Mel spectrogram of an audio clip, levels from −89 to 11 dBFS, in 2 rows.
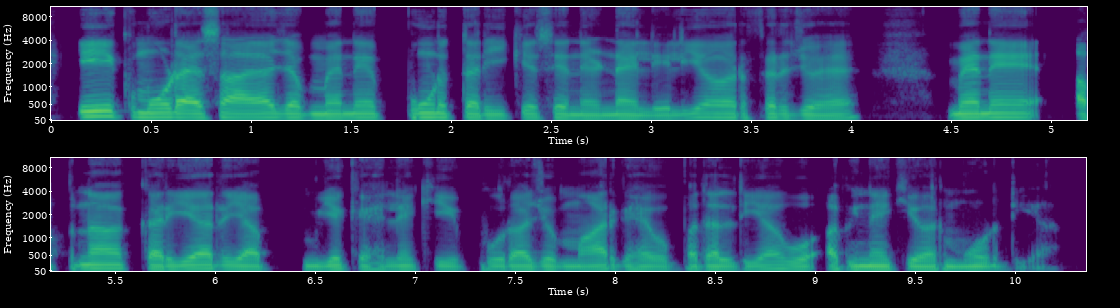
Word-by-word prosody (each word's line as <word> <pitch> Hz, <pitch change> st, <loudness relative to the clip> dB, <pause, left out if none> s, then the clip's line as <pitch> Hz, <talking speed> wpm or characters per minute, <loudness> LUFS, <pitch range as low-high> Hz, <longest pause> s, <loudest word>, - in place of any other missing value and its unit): एक 150 Hz, -2 st, +6 dB
मोड़ 125 Hz, -1 st, +5 dB
ऐसा 115 Hz, +1 st, +5 dB
आया 110 Hz, +2 st, +3 dB
जब 115 Hz, -2 st, 0 dB
मैंने 115 Hz, +1 st, +1 dB, 0.2 s
पूर्ण 120 Hz, 0 st, +3 dB
तरीके 105 Hz, 0 st, -1 dB
से 105 Hz, +1 st, -1 dB
निर्णय 95 Hz, 0 st, 0 dB
ले 90 Hz, +1 st, -3 dB
लिया 115 Hz, +5 st, -2 dB
और 115 Hz, -2 st, 0 dB
फिर 110 Hz, -2 st, -1 dB
जो 100 Hz, -, +1 dB
है 100 Hz, +4 st, -2 dB, 0.5 s
मैंने 115 Hz, +2 st, +4 dB, 0.3 s
अपना 110 Hz, +2 st, +1 dB
करियर 105 Hz, +1 st, +2 dB
या 95 Hz, -2 st, +2 dB, 0.3 s
ये 100 Hz, +1 st, 0 dB
कह 90 Hz, -1 st, -5 dB
ले 100 Hz, +1 st, -3 dB
कि 95 Hz, -1 st, -6 dB
पूरा 95 Hz, 0 st, -1 dB
जो -, -, -1 dB
मार्ग 95 Hz, +2 st, -2 dB
है 90 Hz, 0 st, -2 dB
वो 90 Hz, -2 st, -4 dB
बदल 90 Hz, 0 st, 0 dB
दिया, 95 Hz, +3 st, -3 dB
वो 100 Hz, -3 st, -1 dB
अभिनय 95 Hz, 0 st, +1 dB
की 90 Hz, 0 st, -3 dB
ओर 90 Hz, +2 st, 0 dB
मोड़ 90 Hz, +1 st, -1 dB
दिया। -, -, -20 dB
100 Hz, 215 wpm, -23 LUFS, 95-110 Hz, 0.5 s, एक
